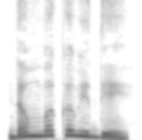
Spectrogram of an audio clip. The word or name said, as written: ಡಂಬಕವಿದ್ಯೆ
